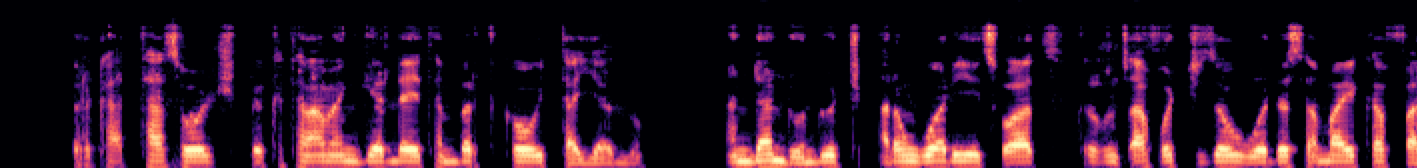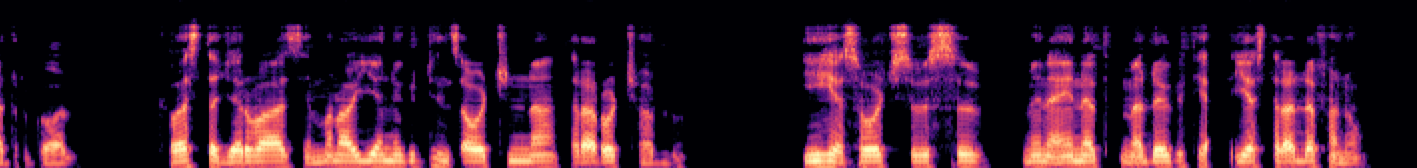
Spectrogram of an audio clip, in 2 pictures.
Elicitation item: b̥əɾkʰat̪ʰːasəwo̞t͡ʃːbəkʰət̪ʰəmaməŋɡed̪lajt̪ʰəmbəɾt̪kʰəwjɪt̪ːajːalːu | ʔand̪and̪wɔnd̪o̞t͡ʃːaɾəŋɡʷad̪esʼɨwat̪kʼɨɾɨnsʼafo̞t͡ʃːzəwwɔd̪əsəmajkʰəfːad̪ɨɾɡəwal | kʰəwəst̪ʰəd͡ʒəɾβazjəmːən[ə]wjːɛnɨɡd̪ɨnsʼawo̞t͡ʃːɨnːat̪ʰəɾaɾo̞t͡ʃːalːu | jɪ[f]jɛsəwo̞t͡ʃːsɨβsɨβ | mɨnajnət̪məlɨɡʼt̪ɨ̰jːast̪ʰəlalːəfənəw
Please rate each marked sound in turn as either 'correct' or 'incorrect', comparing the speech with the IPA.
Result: incorrect: a, incorrect: h

